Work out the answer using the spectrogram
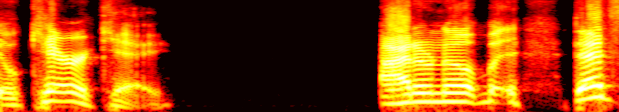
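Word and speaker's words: Okereke: kind of did but people are like yeah no we're gonna say bobby okariki did that for the colts but it's actually bobby o'carrake i don't know but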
